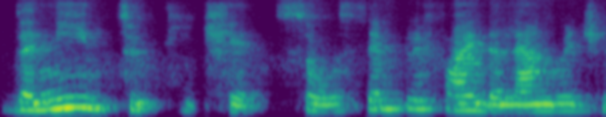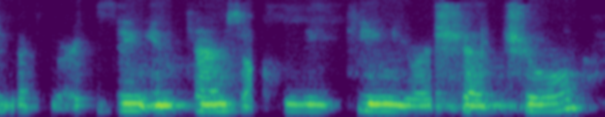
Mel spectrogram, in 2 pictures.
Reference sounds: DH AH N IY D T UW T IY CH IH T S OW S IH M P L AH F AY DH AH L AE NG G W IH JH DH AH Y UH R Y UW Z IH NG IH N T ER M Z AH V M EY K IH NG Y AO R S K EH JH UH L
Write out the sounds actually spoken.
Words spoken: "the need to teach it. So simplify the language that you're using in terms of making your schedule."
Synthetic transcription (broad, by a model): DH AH N IY D T UW T IY CH IH T S OW S IH M P L AH F AY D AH L AE NG G W IH JH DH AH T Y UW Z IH NG IH N T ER M S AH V M EY K IH NG Y AO R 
